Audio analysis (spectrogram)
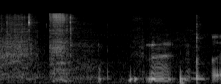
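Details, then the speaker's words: NEC Super Beta HiFi VC-N65EU VCR at power-on: a short burst of clicks and a brief motor whirr that stops cleanly, the normal mechanism cycle rather than a continuous sound; deck otherwise has a capstan servo fault and slipping belts. "this is what it's supposed to sound like when you hit the power button"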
